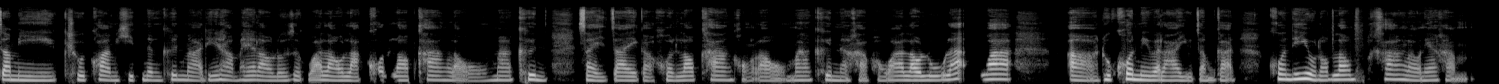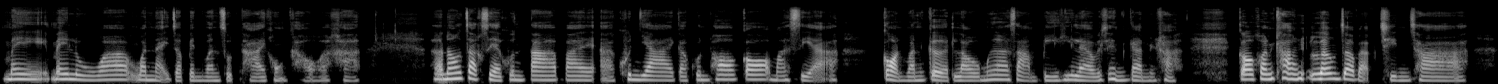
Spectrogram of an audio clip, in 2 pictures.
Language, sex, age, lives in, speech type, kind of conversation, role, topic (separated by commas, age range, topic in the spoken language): Thai, female, 30-34, Thailand, conversation, unstructured, none, คุณคิดว่าความตายเปลี่ยนแปลงความสัมพันธ์ของเราอย่างไรบ้าง?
